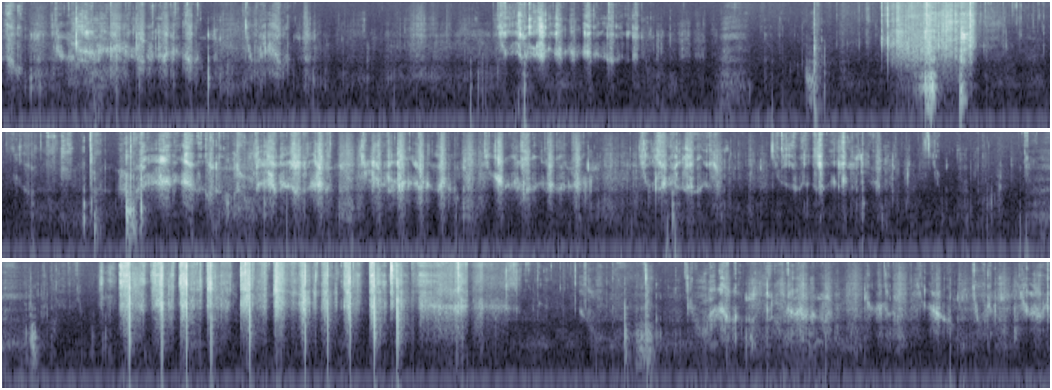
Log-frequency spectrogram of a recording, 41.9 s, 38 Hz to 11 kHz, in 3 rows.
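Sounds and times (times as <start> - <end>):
wet chewing: 5.7 - 27.9, 28.5 - 41.9
crunching ice: 11.4 - 13.6, 29.3 - 35.9.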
